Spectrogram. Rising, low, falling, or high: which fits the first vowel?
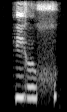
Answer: high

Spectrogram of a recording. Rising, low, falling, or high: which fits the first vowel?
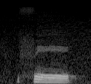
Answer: low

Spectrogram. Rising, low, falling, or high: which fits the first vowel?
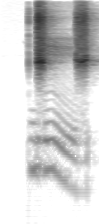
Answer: falling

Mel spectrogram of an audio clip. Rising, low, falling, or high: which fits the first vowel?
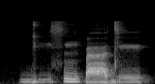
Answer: low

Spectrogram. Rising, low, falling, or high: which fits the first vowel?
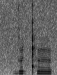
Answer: high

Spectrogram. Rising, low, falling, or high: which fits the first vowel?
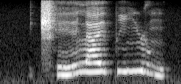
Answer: rising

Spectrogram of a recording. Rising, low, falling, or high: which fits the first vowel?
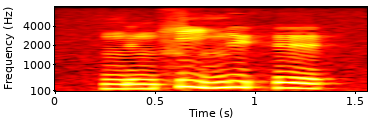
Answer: low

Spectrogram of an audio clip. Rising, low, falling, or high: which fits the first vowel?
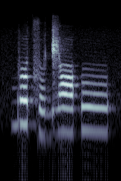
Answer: high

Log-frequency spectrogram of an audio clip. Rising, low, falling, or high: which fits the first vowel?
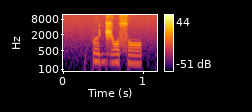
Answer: high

